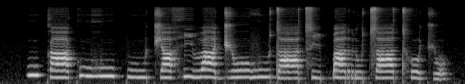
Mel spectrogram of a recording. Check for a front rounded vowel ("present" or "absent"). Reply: absent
